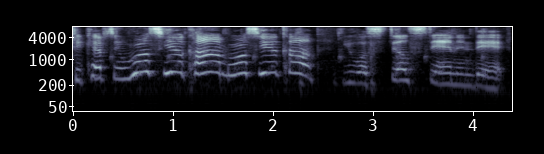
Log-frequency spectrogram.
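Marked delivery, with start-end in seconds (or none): 0.6-2.4 higher, calling a name across the yard; mock mother beckoning someone over; lightly voiced mom calling Rosia to come; imitating mom calling out.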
